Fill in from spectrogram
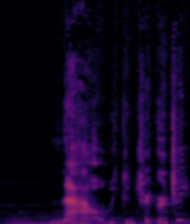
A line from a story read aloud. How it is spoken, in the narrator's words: The pumpkin head croaked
